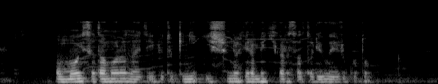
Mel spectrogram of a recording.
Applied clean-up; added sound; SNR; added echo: neural separator model SepFormer DNS4.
